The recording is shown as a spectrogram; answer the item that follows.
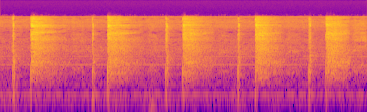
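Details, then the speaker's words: Vocal imitation for MRCP PACES exam teaching of the aortic regurgitation early diastolic murmur: a short tap followed by a soft, blowing murmur fading away. "with the a regation murma is early diastolic murma is a very eoy murma so he sounds like"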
